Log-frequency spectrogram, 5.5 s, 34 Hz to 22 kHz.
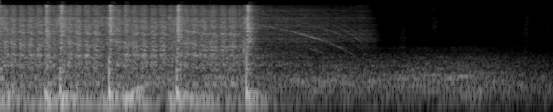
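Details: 1979 Mustang coupe 5.0 V8 swap, first start with carburetor bowl hand-filled: rough uneven firing with heavy thumps, then dies; fuel pump problem.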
